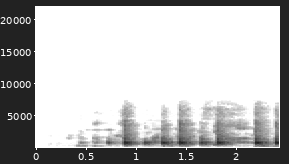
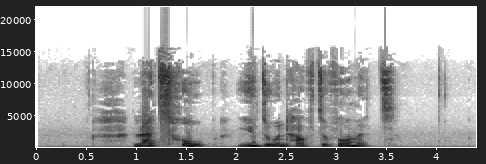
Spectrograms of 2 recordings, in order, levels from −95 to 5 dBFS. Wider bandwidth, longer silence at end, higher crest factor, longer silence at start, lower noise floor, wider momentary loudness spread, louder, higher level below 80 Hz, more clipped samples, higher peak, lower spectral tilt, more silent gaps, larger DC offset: second, 6.6 kHz vs 16.5 kHz; second, 0 s vs 0.85 s; first, 18 dB vs 12 dB; first, 0.7 s vs 0.55 s; about the same, -43 dBFS vs -42 dBFS; second, 5 LU vs 15 LU; second, -23 LUFS vs -11 LUFS; second, -88 dBFS vs -44 dBFS; neither; second, -4 dBFS vs 0 dBFS; about the same, -2.5 dB/octave vs -3 dB/octave; neither; neither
